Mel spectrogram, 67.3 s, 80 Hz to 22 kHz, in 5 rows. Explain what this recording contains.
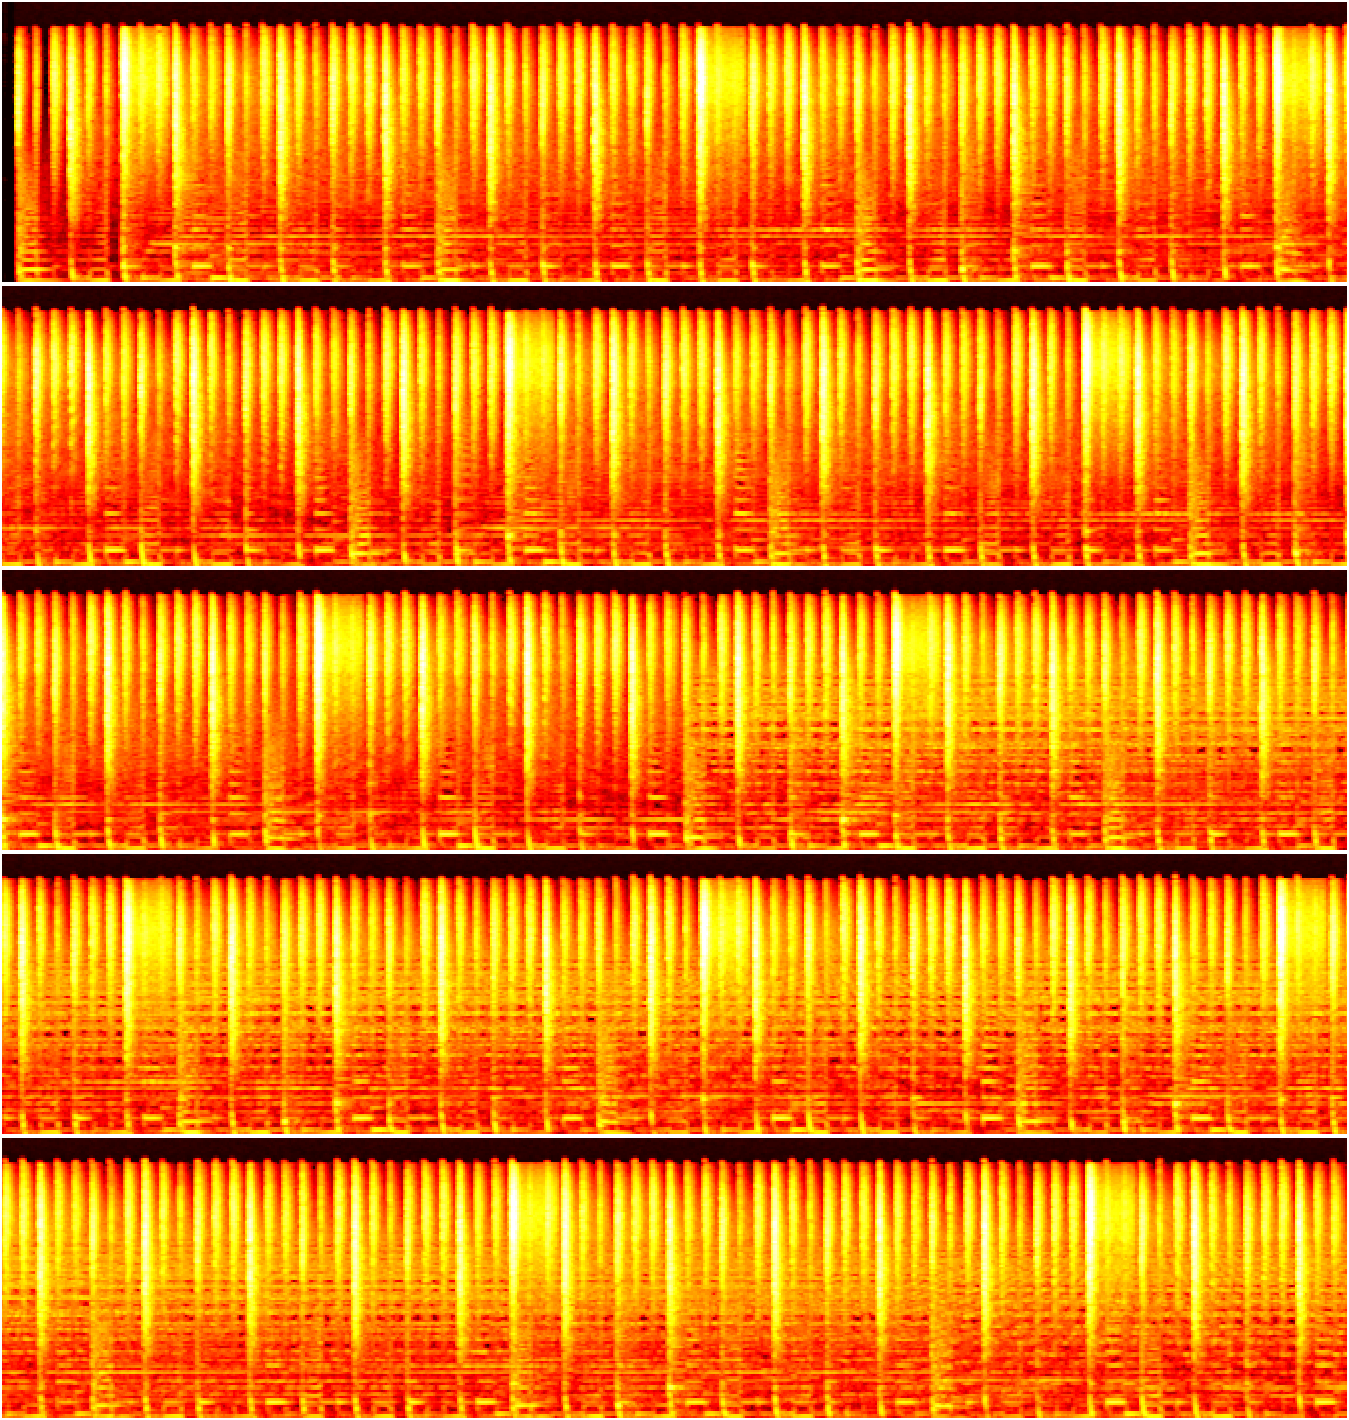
Electronic future loop.
Synth:Ableon L,Silent1,Synth1,Kontakt.
acid, bounce, club, dance, dub-step, effect, electro, Electronic, future, house, loop, minimal, original, panning, rave, techno, track, trance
